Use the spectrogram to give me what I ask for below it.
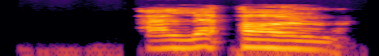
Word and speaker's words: Aleppo: Apello. Aleppo. I knew it was wrong. I knew I was saying it wrong.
